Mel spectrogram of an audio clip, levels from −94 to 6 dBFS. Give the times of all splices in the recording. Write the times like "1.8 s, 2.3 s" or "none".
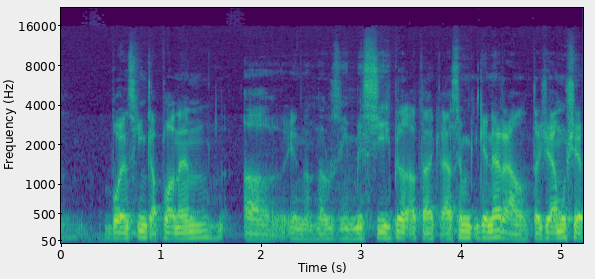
4.1 s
